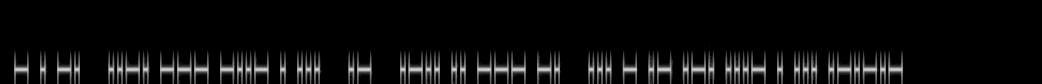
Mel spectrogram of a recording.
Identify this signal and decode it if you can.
Morse code, heard as a keyed tone, about 28 wpm, 700 Hz. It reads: TEN FOXES A LION STARVES.
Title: A Sound Of Thunder 28wpm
